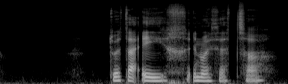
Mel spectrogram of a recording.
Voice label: "eich", Welsh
